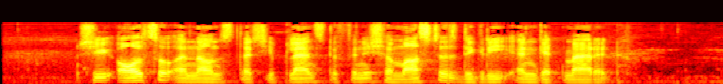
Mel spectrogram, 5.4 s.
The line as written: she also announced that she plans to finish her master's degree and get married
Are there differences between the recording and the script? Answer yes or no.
no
